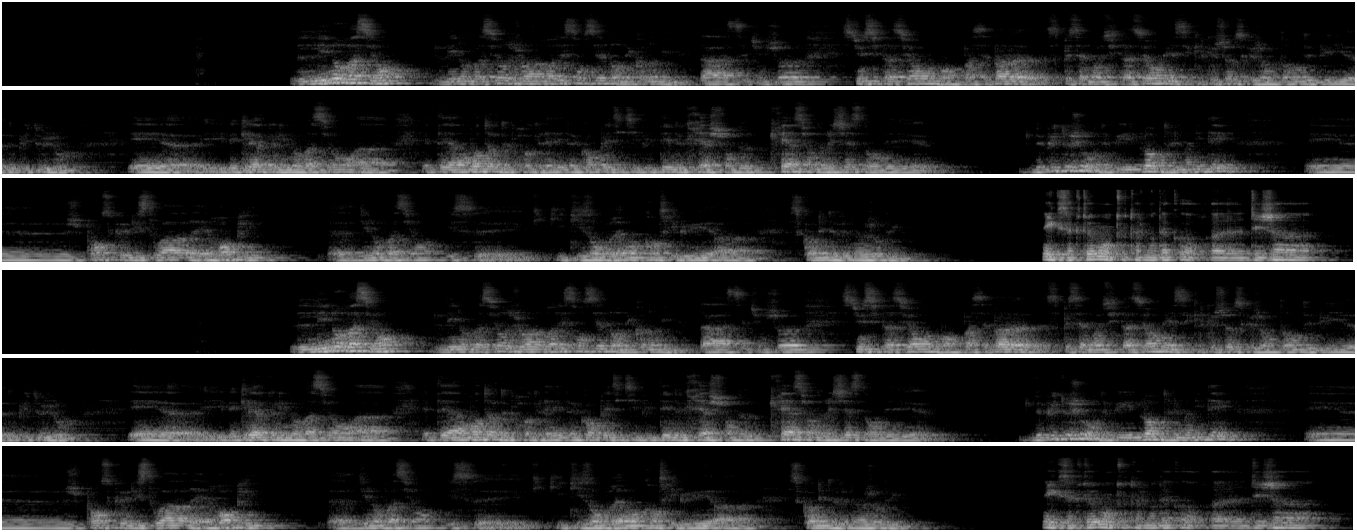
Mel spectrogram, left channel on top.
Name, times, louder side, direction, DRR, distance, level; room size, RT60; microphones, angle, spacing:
voice 1, 2.9-3.9 4.3-14.2 14.5-22.8 23.8-26.2 26.5-29.6 30.3-36.1, right 1 dB, 25° right, -6 dB, 0.9 m, -28 dB
voice 2, 37.5-40.1, left 3 dB, 45° left, 3 dB, 0.3 m, -26 dB
2.9 x 2.7 x 2.8 m, 0.88 s
head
